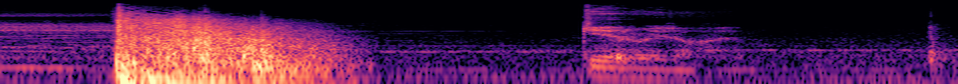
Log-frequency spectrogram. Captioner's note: gunshot booming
